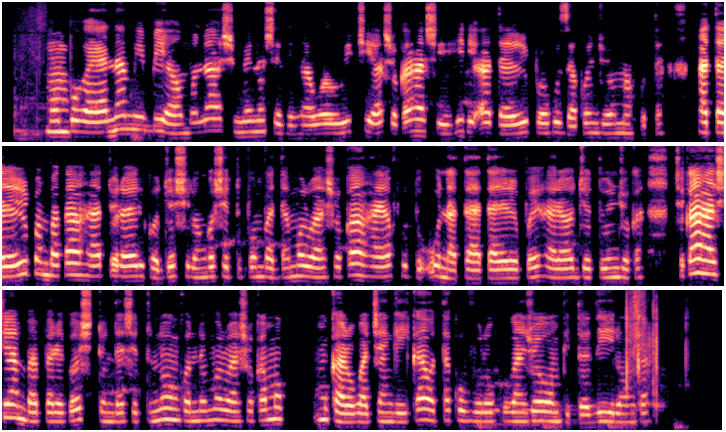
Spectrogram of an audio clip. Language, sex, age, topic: Oshiwambo, female, 18-24, agriculture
